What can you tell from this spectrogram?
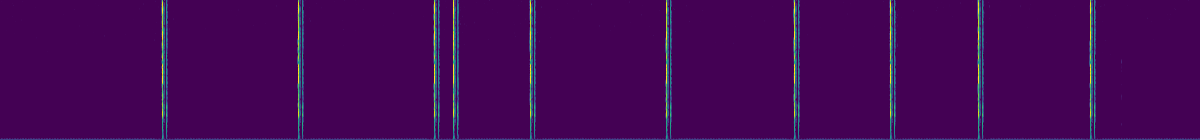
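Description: Computer mouse button clicking about ten times at irregular intervals, one of them a quick double-click, over a steady low electrical hum.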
